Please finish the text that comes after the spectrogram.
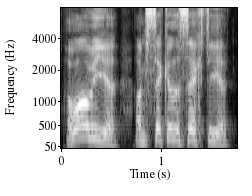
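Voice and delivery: loud, high Bathgate shout, fast at the end; shouted Scots scolding. Retold or imitated. Mother shouting son outside to play, in Bathgate Scots. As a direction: chase him out the door in broad Scots. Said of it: "the same ring to it as".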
